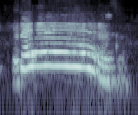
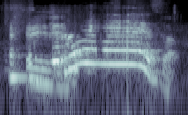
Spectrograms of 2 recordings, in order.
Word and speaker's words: Tereza: Eu não digo Tereza. E nem digo Tereza. Tereza.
